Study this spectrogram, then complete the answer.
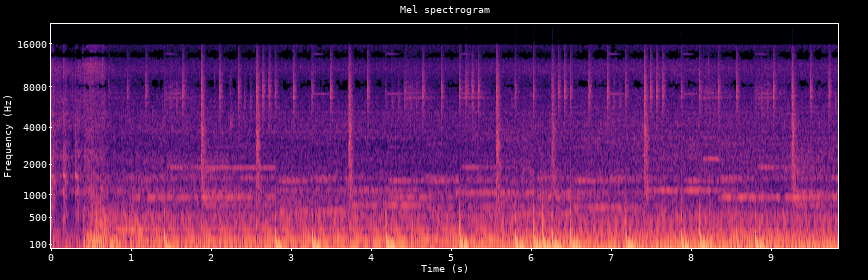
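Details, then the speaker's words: Nissan 240 at idle during an exhaust leak hunt: uneven puffing chuff and sharp ticks from the rear, with exhaust escaping through a crack in the muffler, which is also leaking at its front. "all right we have located another exhaust leak as suspected right in the muffler so yeah it is leaking out of the muffler there pretty good crack there"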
